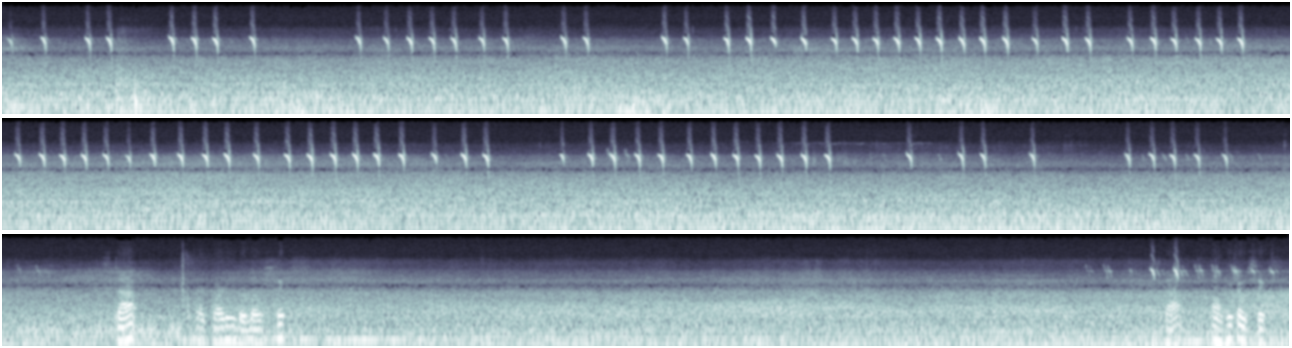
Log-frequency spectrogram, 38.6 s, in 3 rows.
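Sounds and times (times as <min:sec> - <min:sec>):
bird chirping: 0:00.0 - 0:02.6, 0:03.5 - 0:23.4, 0:24.0 - 0:26.3, 0:36.6 - 0:38.6
steady low hum: 0:00.0 - 0:38.6
speech: 0:28.4 - 0:28.8, 0:38.2 - 0:38.6.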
